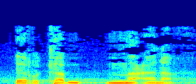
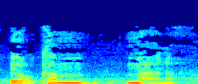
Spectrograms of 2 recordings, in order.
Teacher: الباء والميم كلاهما مع الشفتين يخرج · Term: متجانس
